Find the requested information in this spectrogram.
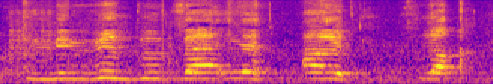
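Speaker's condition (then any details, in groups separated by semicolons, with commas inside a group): Cerebral palsy; severe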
